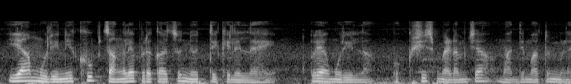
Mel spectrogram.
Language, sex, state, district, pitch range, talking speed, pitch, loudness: Marathi, male, Maharashtra, Washim, 105-140 Hz, 145 wpm, 120 Hz, -19 LUFS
